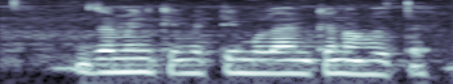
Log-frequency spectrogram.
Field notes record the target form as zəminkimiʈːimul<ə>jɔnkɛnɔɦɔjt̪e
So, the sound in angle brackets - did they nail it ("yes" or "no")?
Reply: no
